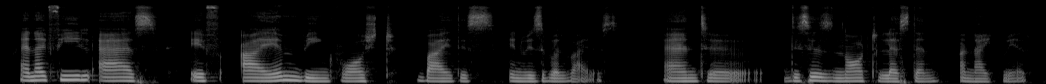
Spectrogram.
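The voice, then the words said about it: Asian-accented English. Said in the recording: “my Asian accent”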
